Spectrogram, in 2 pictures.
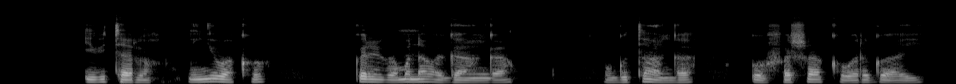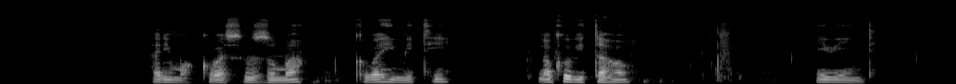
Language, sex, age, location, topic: Kinyarwanda, male, 25-35, Kigali, health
